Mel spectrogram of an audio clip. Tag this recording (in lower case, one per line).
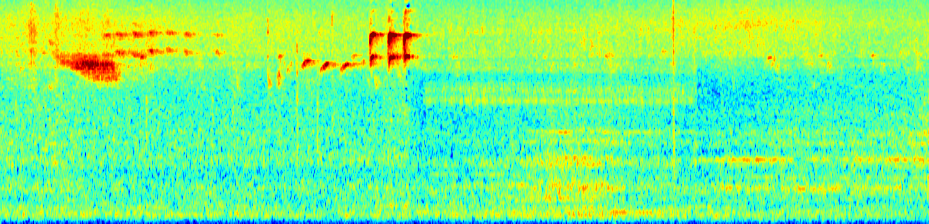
insect
environmental noise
